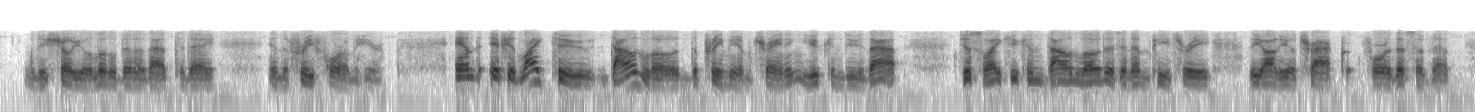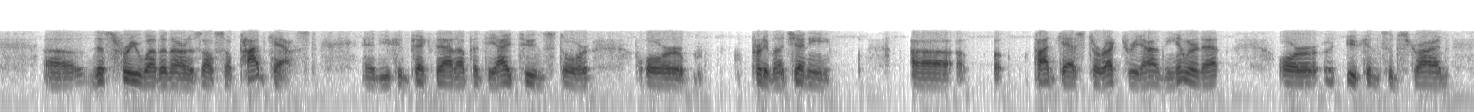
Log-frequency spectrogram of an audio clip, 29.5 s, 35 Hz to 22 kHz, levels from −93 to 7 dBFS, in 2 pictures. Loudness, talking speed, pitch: -24 LUFS, 150 wpm, 100 Hz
